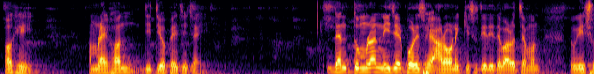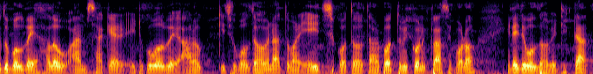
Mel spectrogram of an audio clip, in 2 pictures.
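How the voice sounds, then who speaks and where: A young man teaching English to children and stretching out each model word. His voice is smooth and resonant, and a long reverb trails behind it. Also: medium pitch, steady tone. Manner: slow, drawn-out model pronunciation of English words; repeats and corrects words, addressing children directly. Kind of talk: spoken English lesson for children.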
